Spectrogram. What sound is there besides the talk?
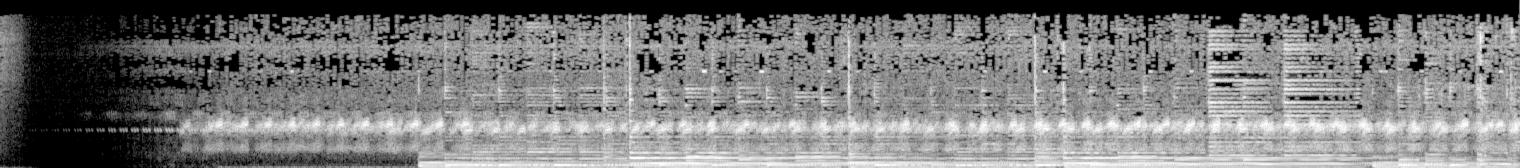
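grass insects chirping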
